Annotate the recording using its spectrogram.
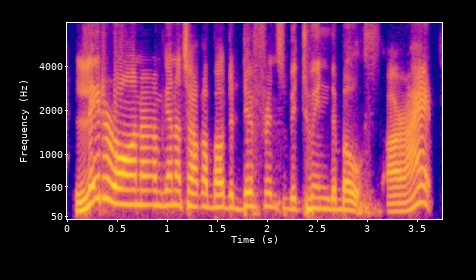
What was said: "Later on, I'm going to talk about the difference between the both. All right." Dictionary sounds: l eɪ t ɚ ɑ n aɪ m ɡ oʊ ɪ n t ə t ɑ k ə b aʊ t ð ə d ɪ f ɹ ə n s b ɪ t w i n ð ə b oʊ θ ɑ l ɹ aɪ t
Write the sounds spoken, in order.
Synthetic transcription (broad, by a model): l eɪ t ɚ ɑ n aɪ m ɡ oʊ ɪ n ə t ɑ k ə b aʊ t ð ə d ɪ f ɹ ə n s b ɪ t w i n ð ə b oʊ θ ɑ l ɹ aɪ t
